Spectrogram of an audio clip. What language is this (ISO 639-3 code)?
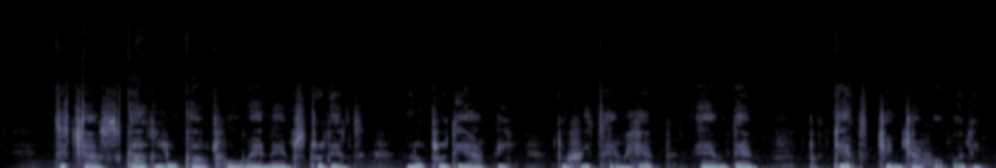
pcm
